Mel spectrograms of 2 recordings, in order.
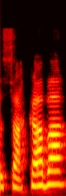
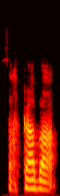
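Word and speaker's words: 酒場: sake you would assume it's okay but actually pronounced a sakaba I have no idea why but you're right that is sake and ba but sakaba for some strange reason foreign to to to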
